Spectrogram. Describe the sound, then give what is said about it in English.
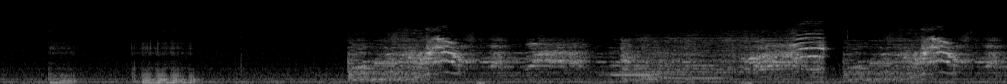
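Several cats meow and yowl repeatedly from a cat video playing on a TV screen, the cries drawn out and overlapping, moderately loud over a low steady hum. “Watch the TV screen with the cats on there, like cat shit on there, like this.”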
